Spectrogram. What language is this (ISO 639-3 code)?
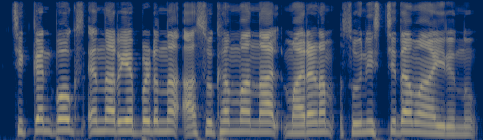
mal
